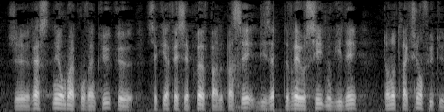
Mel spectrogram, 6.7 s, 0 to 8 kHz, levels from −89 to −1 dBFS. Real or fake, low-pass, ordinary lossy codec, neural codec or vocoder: real; none; none; none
